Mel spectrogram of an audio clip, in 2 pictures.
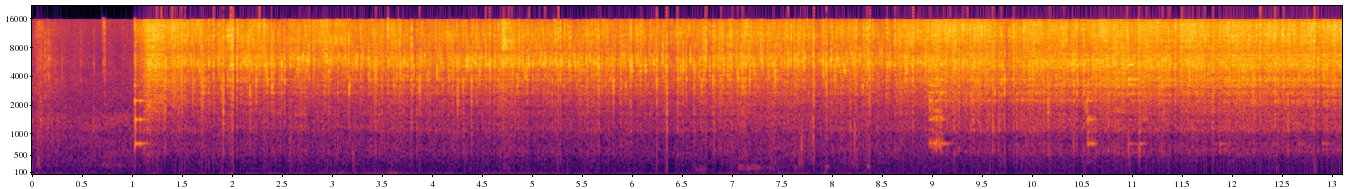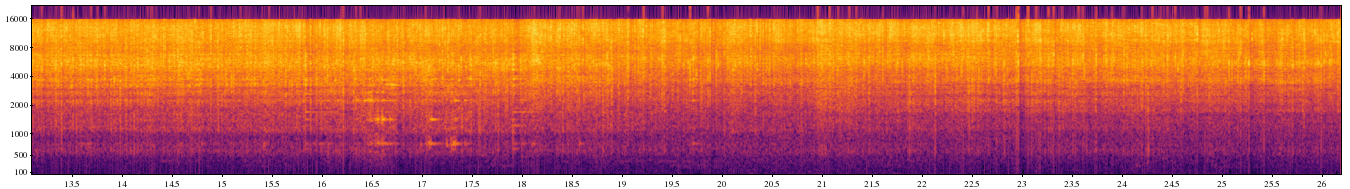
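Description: Asparagus sizzling in hot oil in a cast-iron Dutch oven over a campfire. The sizzle jumps up suddenly about a second in as the spears go into the pan, then holds steady while they are stirred, with a few light taps of a metal spatula on the iron.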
